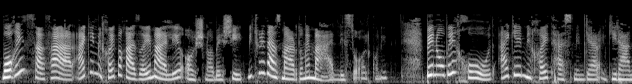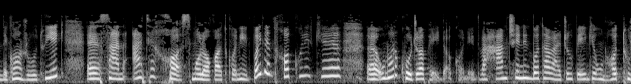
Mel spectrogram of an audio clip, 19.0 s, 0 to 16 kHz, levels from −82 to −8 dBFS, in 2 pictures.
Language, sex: Persian, female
